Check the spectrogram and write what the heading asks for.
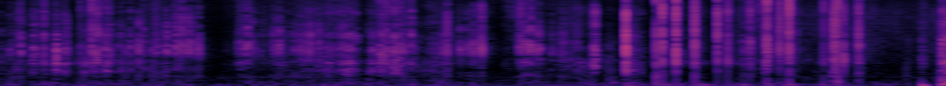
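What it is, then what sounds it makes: Clear vinyl handbag, crinkled and scratched. A medium, hollow, clear pink vinyl Barbie rainbow handbag made of translucent pink PVC is crinkled, tapped and scratched with long nails. Dense plastic crinkling and scratchy rustling fill the first half, then sharper, bright clicking taps stand out in the second half with a dry, quick decay.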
